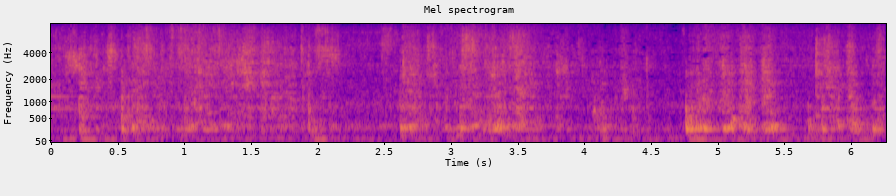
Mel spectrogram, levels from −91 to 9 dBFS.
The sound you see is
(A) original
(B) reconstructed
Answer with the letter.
A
